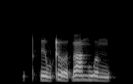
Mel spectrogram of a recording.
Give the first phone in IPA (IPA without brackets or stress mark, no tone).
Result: t̪ʰ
